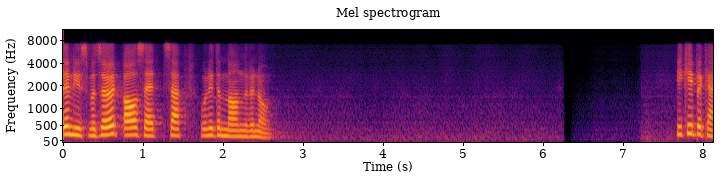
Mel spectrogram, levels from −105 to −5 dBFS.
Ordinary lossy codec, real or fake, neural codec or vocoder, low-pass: Opus, 64 kbps; fake; codec, 16 kHz, 0.2 kbps, FocalCodec; 7.2 kHz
